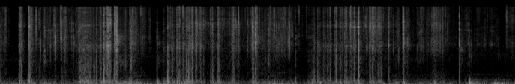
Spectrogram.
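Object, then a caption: Bar of soap. A utility knife blade shaves and scrapes long curls off a solid, hand-sized bar of yellow translucent soap. Bright, crackly scraping and tearing rasps come in uneven strokes, punctuated by sharp clicks, with a faint low rumble underneath.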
